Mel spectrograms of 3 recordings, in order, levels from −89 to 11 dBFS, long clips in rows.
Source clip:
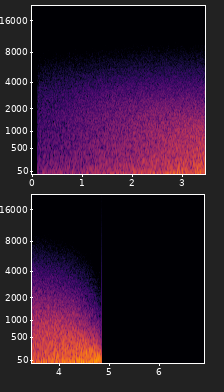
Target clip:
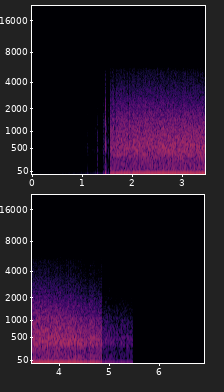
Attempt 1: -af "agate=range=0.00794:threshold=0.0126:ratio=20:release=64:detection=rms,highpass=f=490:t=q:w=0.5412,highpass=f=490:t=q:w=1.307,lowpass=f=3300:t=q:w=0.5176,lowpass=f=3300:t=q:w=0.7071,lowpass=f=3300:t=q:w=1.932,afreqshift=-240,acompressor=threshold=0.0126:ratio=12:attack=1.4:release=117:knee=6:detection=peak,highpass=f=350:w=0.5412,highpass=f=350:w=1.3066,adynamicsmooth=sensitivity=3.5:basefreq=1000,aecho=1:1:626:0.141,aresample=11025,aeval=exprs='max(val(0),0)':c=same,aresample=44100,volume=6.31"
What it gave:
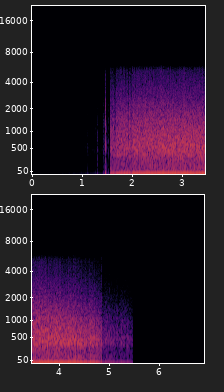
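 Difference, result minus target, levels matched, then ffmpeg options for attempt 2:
compression: peak gain reduction -7 dB
-af "agate=range=0.00794:threshold=0.0126:ratio=20:release=64:detection=rms,highpass=f=490:t=q:w=0.5412,highpass=f=490:t=q:w=1.307,lowpass=f=3300:t=q:w=0.5176,lowpass=f=3300:t=q:w=0.7071,lowpass=f=3300:t=q:w=1.932,afreqshift=-240,acompressor=threshold=0.00531:ratio=12:attack=1.4:release=117:knee=6:detection=peak,highpass=f=350:w=0.5412,highpass=f=350:w=1.3066,adynamicsmooth=sensitivity=3.5:basefreq=1000,aecho=1:1:626:0.141,aresample=11025,aeval=exprs='max(val(0),0)':c=same,aresample=44100,volume=6.31"

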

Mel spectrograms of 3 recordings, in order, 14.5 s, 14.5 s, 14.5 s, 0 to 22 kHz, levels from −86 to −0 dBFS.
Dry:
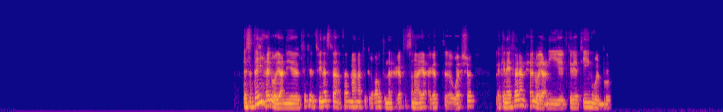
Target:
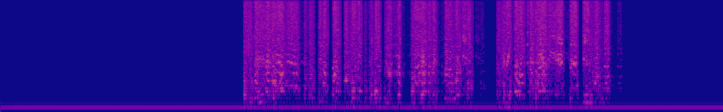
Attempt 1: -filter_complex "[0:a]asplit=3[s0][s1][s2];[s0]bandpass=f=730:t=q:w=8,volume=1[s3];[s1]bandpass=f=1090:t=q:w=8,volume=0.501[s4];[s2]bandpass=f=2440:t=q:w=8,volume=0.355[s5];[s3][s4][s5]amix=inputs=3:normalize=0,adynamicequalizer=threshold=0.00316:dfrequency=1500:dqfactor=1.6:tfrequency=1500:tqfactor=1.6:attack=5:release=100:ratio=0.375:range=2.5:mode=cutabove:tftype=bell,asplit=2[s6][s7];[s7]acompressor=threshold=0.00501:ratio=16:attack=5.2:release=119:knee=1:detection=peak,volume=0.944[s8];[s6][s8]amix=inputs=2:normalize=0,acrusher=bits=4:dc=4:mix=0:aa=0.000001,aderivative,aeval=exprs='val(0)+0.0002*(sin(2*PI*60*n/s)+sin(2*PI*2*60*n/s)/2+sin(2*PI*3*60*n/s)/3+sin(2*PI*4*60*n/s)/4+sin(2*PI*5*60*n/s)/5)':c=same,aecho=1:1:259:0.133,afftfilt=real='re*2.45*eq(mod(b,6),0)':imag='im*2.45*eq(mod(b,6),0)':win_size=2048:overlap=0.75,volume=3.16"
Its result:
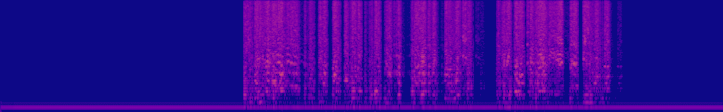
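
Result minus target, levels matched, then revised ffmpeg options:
compression: peak gain reduction +6.5 dB
-filter_complex "[0:a]asplit=3[s0][s1][s2];[s0]bandpass=f=730:t=q:w=8,volume=1[s3];[s1]bandpass=f=1090:t=q:w=8,volume=0.501[s4];[s2]bandpass=f=2440:t=q:w=8,volume=0.355[s5];[s3][s4][s5]amix=inputs=3:normalize=0,adynamicequalizer=threshold=0.00316:dfrequency=1500:dqfactor=1.6:tfrequency=1500:tqfactor=1.6:attack=5:release=100:ratio=0.375:range=2.5:mode=cutabove:tftype=bell,asplit=2[s6][s7];[s7]acompressor=threshold=0.0112:ratio=16:attack=5.2:release=119:knee=1:detection=peak,volume=0.944[s8];[s6][s8]amix=inputs=2:normalize=0,acrusher=bits=4:dc=4:mix=0:aa=0.000001,aderivative,aeval=exprs='val(0)+0.0002*(sin(2*PI*60*n/s)+sin(2*PI*2*60*n/s)/2+sin(2*PI*3*60*n/s)/3+sin(2*PI*4*60*n/s)/4+sin(2*PI*5*60*n/s)/5)':c=same,aecho=1:1:259:0.133,afftfilt=real='re*2.45*eq(mod(b,6),0)':imag='im*2.45*eq(mod(b,6),0)':win_size=2048:overlap=0.75,volume=3.16"

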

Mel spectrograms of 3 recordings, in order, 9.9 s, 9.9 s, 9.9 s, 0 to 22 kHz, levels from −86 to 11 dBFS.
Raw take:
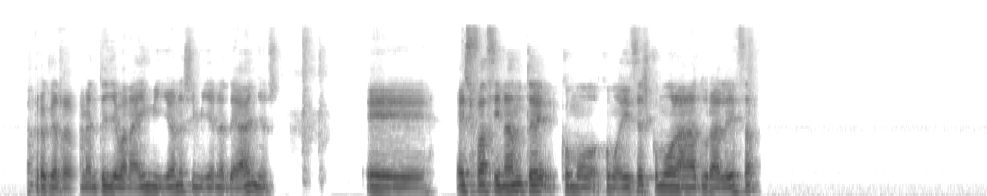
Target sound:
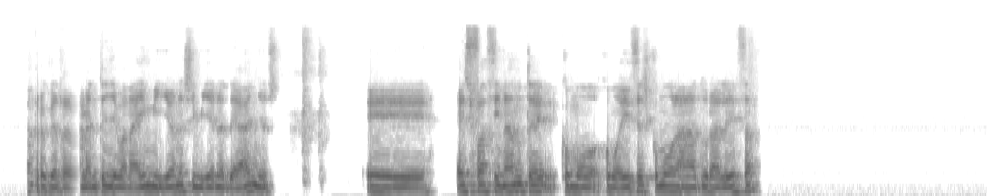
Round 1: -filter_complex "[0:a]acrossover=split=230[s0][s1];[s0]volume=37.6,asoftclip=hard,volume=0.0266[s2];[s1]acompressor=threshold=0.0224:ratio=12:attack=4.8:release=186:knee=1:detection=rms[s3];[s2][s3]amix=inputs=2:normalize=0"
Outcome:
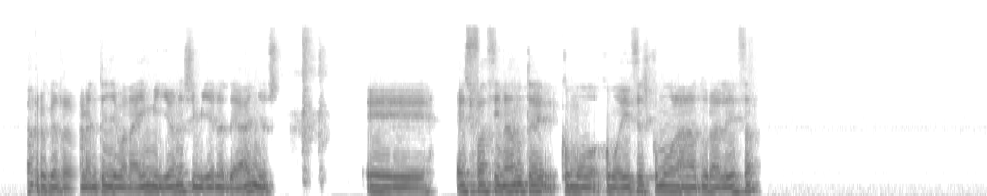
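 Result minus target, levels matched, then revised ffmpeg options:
compression: peak gain reduction +6 dB
-filter_complex "[0:a]acrossover=split=230[s0][s1];[s0]volume=37.6,asoftclip=hard,volume=0.0266[s2];[s1]acompressor=threshold=0.0473:ratio=12:attack=4.8:release=186:knee=1:detection=rms[s3];[s2][s3]amix=inputs=2:normalize=0"

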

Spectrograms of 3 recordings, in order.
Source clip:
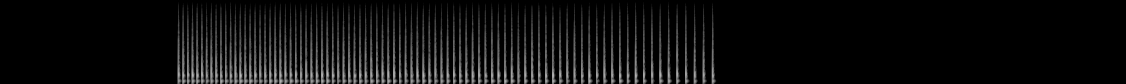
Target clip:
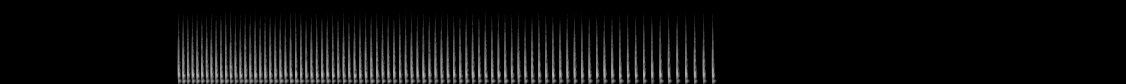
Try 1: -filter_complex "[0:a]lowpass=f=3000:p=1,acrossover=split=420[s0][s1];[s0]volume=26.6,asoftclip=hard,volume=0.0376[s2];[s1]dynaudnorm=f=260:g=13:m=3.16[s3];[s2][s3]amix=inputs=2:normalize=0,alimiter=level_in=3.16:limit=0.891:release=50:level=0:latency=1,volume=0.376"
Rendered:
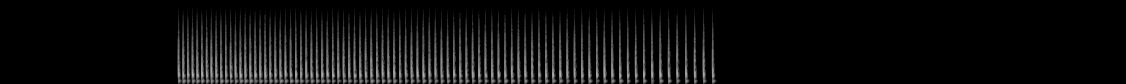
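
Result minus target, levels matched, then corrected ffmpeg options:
4 kHz band +5.5 dB
-filter_complex "[0:a]lowpass=f=920:p=1,acrossover=split=420[s0][s1];[s0]volume=26.6,asoftclip=hard,volume=0.0376[s2];[s1]dynaudnorm=f=260:g=13:m=3.16[s3];[s2][s3]amix=inputs=2:normalize=0,alimiter=level_in=3.16:limit=0.891:release=50:level=0:latency=1,volume=0.376"

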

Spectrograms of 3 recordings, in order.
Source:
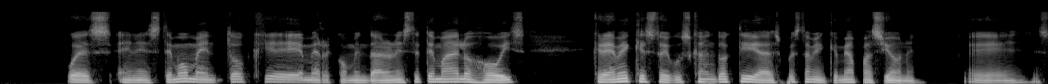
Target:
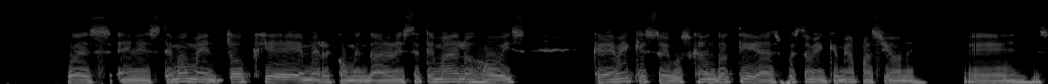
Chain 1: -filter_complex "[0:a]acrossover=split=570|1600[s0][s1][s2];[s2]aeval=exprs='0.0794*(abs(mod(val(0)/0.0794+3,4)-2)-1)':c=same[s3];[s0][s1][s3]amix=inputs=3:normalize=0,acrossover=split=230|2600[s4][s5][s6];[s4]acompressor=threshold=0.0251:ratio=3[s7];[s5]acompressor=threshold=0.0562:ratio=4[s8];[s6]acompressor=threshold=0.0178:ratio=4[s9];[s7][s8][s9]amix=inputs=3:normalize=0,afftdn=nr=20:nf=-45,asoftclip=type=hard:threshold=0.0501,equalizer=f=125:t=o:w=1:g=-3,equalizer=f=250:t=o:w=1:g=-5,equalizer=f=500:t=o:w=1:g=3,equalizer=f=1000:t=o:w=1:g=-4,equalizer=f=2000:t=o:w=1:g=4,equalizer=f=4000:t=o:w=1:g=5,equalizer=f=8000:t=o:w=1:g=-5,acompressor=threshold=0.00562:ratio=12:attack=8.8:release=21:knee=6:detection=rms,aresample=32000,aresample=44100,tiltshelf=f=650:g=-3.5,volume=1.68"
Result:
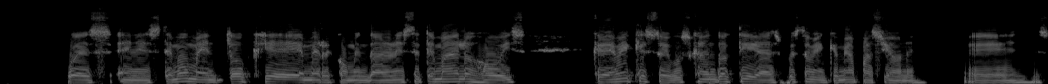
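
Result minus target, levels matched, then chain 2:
500 Hz band -3.5 dB
-filter_complex "[0:a]acrossover=split=570|1600[s0][s1][s2];[s2]aeval=exprs='0.0794*(abs(mod(val(0)/0.0794+3,4)-2)-1)':c=same[s3];[s0][s1][s3]amix=inputs=3:normalize=0,acrossover=split=230|2600[s4][s5][s6];[s4]acompressor=threshold=0.0251:ratio=3[s7];[s5]acompressor=threshold=0.0562:ratio=4[s8];[s6]acompressor=threshold=0.0178:ratio=4[s9];[s7][s8][s9]amix=inputs=3:normalize=0,afftdn=nr=20:nf=-45,asoftclip=type=hard:threshold=0.0501,equalizer=f=125:t=o:w=1:g=-3,equalizer=f=250:t=o:w=1:g=-5,equalizer=f=500:t=o:w=1:g=3,equalizer=f=1000:t=o:w=1:g=-4,equalizer=f=2000:t=o:w=1:g=4,equalizer=f=4000:t=o:w=1:g=5,equalizer=f=8000:t=o:w=1:g=-5,acompressor=threshold=0.00562:ratio=12:attack=8.8:release=21:knee=6:detection=rms,aresample=32000,aresample=44100,tiltshelf=f=650:g=4.5,volume=1.68"

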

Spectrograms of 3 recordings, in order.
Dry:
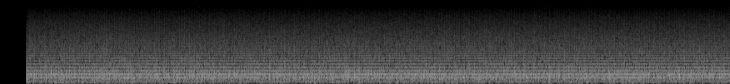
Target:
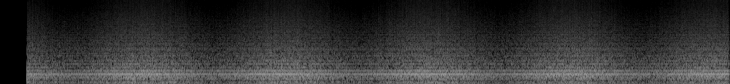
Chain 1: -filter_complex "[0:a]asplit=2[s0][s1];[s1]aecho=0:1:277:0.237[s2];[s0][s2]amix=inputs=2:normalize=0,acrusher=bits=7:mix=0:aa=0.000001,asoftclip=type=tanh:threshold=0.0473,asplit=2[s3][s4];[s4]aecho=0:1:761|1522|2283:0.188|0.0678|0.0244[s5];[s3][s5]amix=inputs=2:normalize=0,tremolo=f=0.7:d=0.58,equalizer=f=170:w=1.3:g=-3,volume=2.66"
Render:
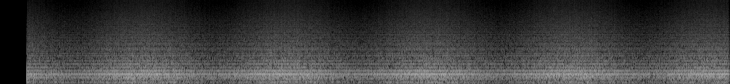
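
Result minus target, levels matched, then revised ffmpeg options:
saturation: distortion -5 dB
-filter_complex "[0:a]asplit=2[s0][s1];[s1]aecho=0:1:277:0.237[s2];[s0][s2]amix=inputs=2:normalize=0,acrusher=bits=7:mix=0:aa=0.000001,asoftclip=type=tanh:threshold=0.02,asplit=2[s3][s4];[s4]aecho=0:1:761|1522|2283:0.188|0.0678|0.0244[s5];[s3][s5]amix=inputs=2:normalize=0,tremolo=f=0.7:d=0.58,equalizer=f=170:w=1.3:g=-3,volume=2.66"

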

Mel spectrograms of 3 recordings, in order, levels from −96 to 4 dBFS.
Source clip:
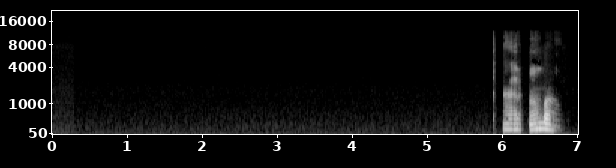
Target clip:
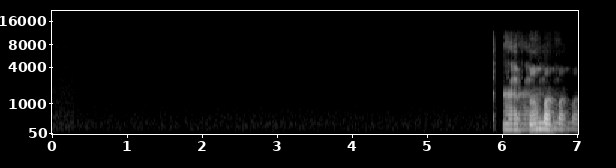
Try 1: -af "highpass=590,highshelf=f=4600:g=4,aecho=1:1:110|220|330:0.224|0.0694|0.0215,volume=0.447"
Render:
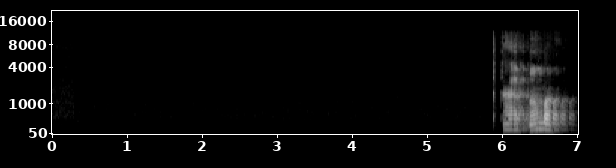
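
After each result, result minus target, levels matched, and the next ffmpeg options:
echo 79 ms early; 250 Hz band -7.0 dB
-af "highpass=590,highshelf=f=4600:g=4,aecho=1:1:189|378|567:0.224|0.0694|0.0215,volume=0.447"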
